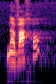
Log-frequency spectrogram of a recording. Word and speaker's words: Navajo: artwork which is Navajo arches at the right pronunciation Navajo Navajo it's not a home and her artwork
